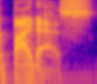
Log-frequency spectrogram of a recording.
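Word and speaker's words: Biadasz: The Bears are hosting free agent center Tyler Bydash.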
